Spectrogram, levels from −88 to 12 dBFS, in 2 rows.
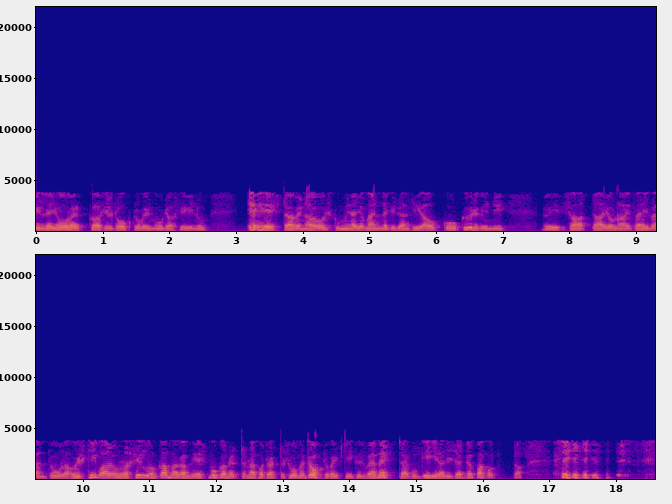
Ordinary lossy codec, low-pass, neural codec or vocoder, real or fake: AAC, 16 kbps; 19.8 kHz; codec, 44.1 kHz, 7.8 kbps, DAC; fake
